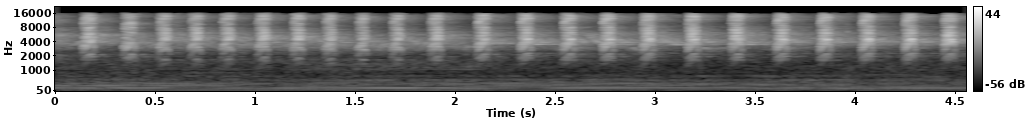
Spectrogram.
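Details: A lively little spiderhunter in full song gives a quick string of harsh, high chips, roughly four per second, evenly paced and slightly softer, with a low background hum.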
